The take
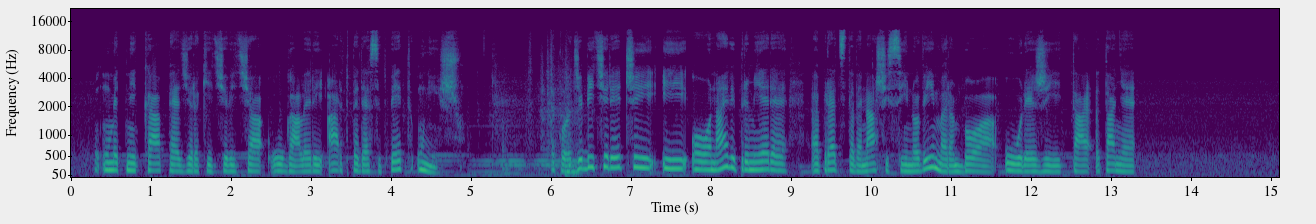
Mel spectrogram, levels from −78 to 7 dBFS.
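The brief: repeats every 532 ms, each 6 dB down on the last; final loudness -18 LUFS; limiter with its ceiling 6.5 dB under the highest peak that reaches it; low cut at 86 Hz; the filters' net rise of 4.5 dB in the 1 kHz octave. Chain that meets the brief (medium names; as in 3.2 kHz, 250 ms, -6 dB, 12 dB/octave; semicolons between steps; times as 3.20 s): high-pass 86 Hz; peaking EQ 1 kHz +5.5 dB; peak limiter -18.5 dBFS; feedback delay 532 ms, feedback 50%, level -6 dB; trim +11 dB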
